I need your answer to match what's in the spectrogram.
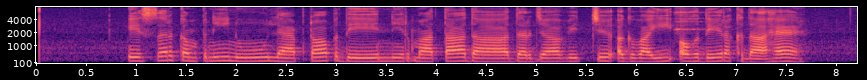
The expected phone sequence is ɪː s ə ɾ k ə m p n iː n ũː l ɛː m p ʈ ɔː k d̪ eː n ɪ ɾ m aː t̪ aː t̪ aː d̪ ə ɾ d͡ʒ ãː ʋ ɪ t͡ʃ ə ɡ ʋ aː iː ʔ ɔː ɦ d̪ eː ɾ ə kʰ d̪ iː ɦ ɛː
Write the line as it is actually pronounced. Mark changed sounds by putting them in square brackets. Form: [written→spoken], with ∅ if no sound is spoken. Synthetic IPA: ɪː s ə ɾ k ə m p n iː n ũː l ɛː [m→∅] p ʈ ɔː [k→p] d̪ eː n ɪ ɾ m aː t̪ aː [t̪→d̪] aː d̪ ə ɾ d͡ʒ [ãː→aː] ʋ ɪ t͡ʃ ə ɡ ʋ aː iː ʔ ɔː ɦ d̪ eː ɾ ə kʰ d̪ [iː→aː] ɦ ɛː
